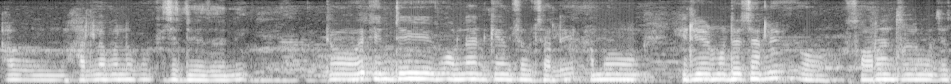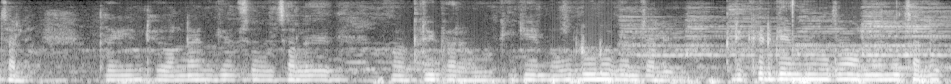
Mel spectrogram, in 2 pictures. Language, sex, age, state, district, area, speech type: Odia, male, 18-30, Odisha, Puri, urban, spontaneous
